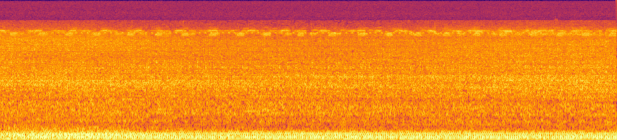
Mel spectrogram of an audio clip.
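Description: A steady low hum with a faint hiss above it, unchanging throughout.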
